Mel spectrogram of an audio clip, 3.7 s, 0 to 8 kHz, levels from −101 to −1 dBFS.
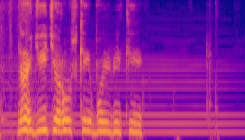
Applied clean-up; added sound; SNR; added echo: none; Wind instrument, woodwind instrument; 18 dB; none.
